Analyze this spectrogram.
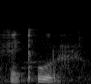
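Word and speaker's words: ፍጡር: va acompañada por vocal, Fetur. Y Fetur, para escribirlo en español, sería F, no se pronuncia vocal, T explosiva U, Fetu, y una R, la cual tampoco va acompañada por vocal.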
